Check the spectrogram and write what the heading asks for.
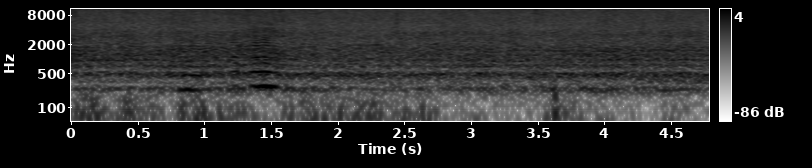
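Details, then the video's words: Continuous droning hum of many bees, steady and even, with a single insect buzzing louder as it passes close around the middle. "bees therapy relaxing natural buzzing sound"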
